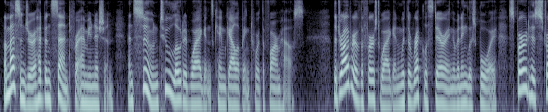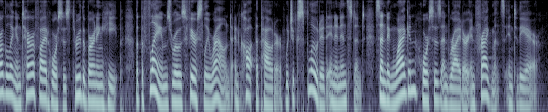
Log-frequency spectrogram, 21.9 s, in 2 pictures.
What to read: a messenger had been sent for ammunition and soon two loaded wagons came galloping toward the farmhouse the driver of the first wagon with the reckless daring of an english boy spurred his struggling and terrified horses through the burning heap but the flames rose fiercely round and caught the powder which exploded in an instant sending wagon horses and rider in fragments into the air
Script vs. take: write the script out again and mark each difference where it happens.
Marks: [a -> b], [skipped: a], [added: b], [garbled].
a messenger had been sent for ammunition and soon two loaded wagons came galloping toward the farmhouse the driver of the first wagon with the reckless daring of an english boy spurred his struggling and terrified horses through the burning heap but the flames rose fiercely round and caught the powder which exploded in an instant sending wagon horses and rider in fragments into the air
